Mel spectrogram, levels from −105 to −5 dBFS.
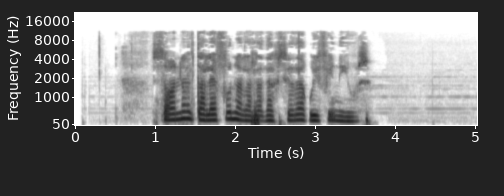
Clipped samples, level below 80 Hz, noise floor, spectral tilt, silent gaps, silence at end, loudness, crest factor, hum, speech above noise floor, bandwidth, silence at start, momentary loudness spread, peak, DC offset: under 0.1%; -50 dBFS; -67 dBFS; -6.5 dB/octave; none; 1.35 s; -21 LUFS; 20 dB; none; 47 dB; 11.5 kHz; 0.95 s; 11 LU; -2 dBFS; under 0.1%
